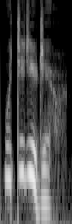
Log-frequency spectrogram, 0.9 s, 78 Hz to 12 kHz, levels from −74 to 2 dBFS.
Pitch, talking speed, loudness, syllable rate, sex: 190 Hz, 265 wpm, -15 LUFS, 7.0 syllables/s, female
